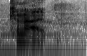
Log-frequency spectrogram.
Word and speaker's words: Kneipp: Kneipp. – Can you spell that? – K-N-E-I-P-P.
